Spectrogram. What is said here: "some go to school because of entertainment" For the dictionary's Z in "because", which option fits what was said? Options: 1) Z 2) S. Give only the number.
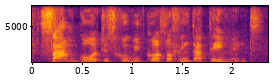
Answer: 2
